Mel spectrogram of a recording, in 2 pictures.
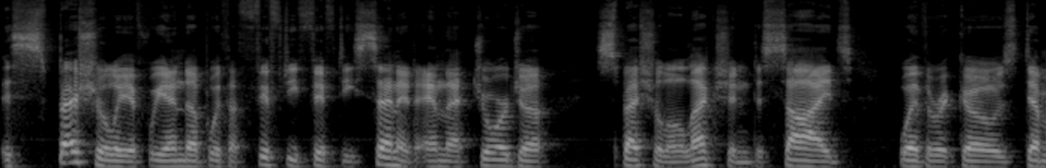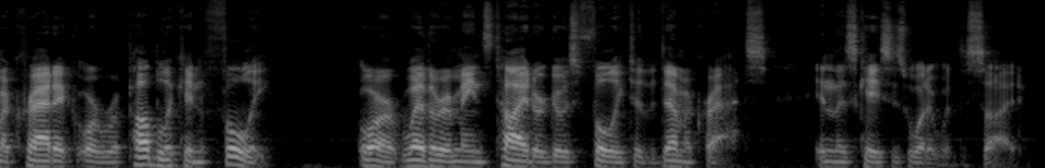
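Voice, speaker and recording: A man with a clogged nose talking through election maps for his own channel in a casual way, thinking aloud with many fillers and self-corrections and breaking into excited exclamations. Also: mid-range voice, brisk. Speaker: political commentary YouTuber. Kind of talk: casual screen-share analysis.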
